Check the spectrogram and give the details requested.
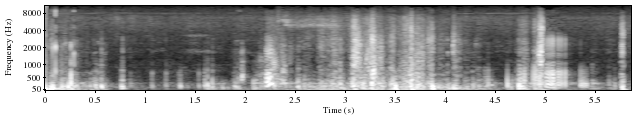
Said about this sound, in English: Uh-oh. I'm now breathing. I can hear it.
